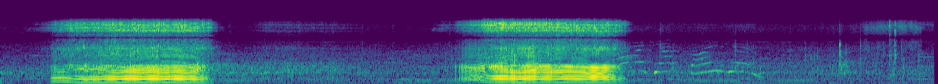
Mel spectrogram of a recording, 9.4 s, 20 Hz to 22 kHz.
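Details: A person sleeping on a camping trip, snoring: two loud, drawn-out rumbling snores with a hissing edge, about 4 seconds apart, with quieter breathing between; loud snoring.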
